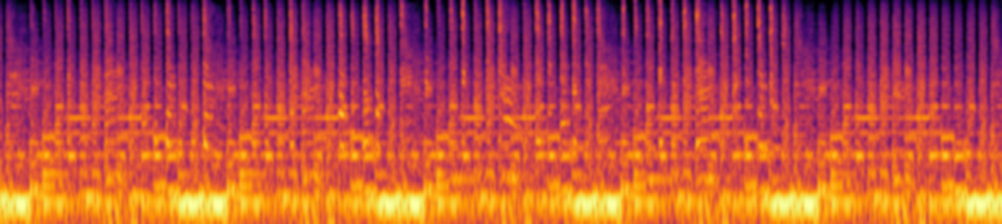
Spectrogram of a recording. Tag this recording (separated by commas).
Techno, Trance music, Electronic music, Music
